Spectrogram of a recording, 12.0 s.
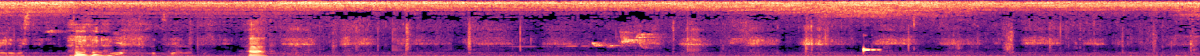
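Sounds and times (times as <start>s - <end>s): insects droning high-pitched: 0.0s - 12.0s
softer repeating insect calls: 0.0s - 12.0s
sharp click with short beep: 8.6s - 8.8s.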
